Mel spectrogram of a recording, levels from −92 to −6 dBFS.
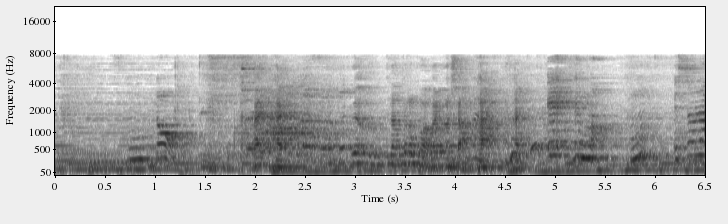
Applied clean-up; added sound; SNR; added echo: none; none; none; reverberation time 1.1 s.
